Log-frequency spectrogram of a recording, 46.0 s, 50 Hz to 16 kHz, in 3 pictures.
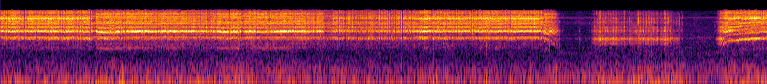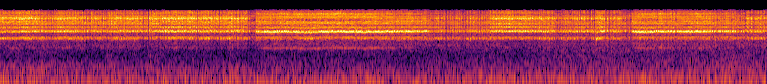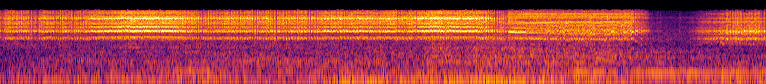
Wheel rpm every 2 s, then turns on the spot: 160, 160, 160, 160, 160, 70, 30, 120, 160, 160, 160, 160, 160, 160, 160, 160, 160, 160, 160, 160, 160, 100, 50.
10-14 42-44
